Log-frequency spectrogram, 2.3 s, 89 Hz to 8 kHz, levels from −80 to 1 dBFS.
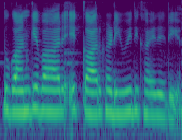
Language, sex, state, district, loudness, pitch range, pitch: Hindi, female, Bihar, Madhepura, -27 LUFS, 210-225 Hz, 220 Hz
